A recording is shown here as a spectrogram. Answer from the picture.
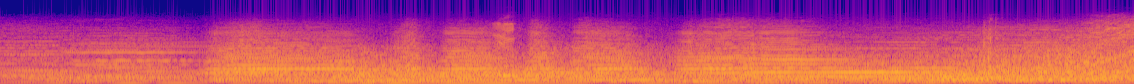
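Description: Dramatic orchestral film score led by low brass, with sustained chords that swell and grow louder about a second and a half in.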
